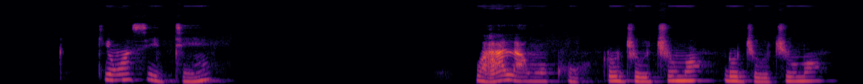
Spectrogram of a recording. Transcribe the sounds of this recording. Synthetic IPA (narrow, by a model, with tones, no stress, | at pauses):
kʰi˦w̃ɔ̃˦si˨dĩ˨˦ | wa˨a˨˦la˦˨˧w̃ɔ̃˧kʰo˨lo˦d͡ʒo˦˨˧d͡ʒu˦mɔ̃˦lo˦d͡ʒo˨d͡ʒu˦mɔ̃˦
